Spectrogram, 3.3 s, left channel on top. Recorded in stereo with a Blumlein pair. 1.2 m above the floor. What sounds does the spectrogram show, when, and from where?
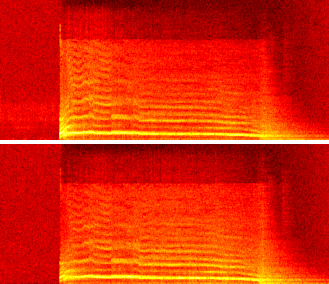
0.6 s a scream: 30° left, 0.6 m; by 2.9 s 55° right, 1.1 m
